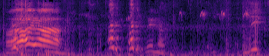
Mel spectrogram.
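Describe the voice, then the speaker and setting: A woman's voice: high voice, animated, very slow, lo-fi sound. A woman training horses outdoors, calling short repetitive commands in a coaxing way. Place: outdoor riding ground. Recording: loud outdoor noise, horses and dogs.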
